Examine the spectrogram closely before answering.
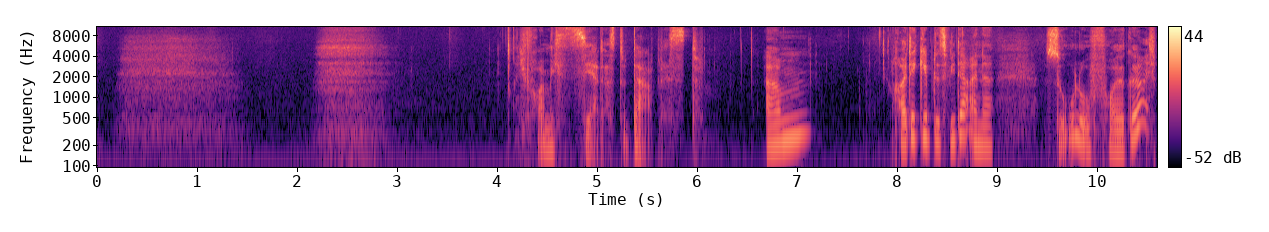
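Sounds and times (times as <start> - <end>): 
deep breath: 0.2 - 1.5, 2.2 - 3.1, 9.0 - 9.5
speech: 4.4 - 6.1, 6.7 - 7.2, 8.0 - 10.5.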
